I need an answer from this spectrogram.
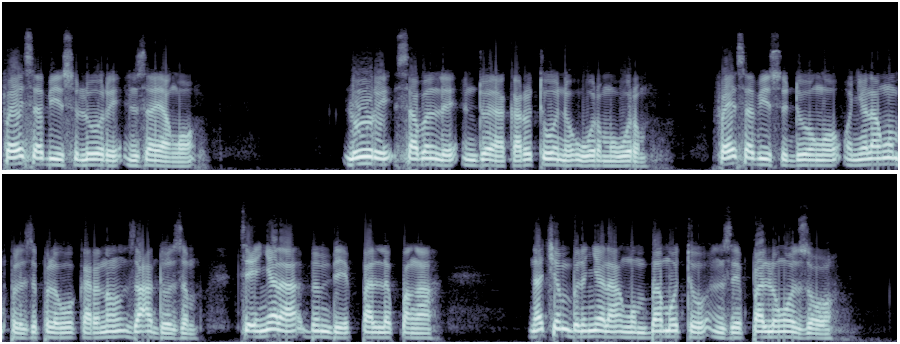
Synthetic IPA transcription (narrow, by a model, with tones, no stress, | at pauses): fa˦jɛ˦sa˦bi˦˨sɨ˨loː˦ɾɨ˨n̩˦za˦ja˨ŋɔ˨ | loː˦ɾɨ˨sa˦bɨ˦n˦lɨ˨n̩˦dɔ˦ja˨ka˨ɾɨ˦toː˦nɨ˨wʊ˦ɾɨ˨mwʊ˦ɾɨ˨m | fa˦jɛ˦sa˦biː˦sɨ˨doː˦ŋo˦o˨ɲɛ˦la˦ŋʊ˦npɨ˨lɨ˨zɨ˦pɨ˦lɨ˦ɡʊ˦ka˨ɾɨ˨nɨ˦ŋza˦ʔdo˨zɨ˦m | tɪ˨ʔɪ˨ɲɛ˦la˦bɨ˦mbɛ˨pa˦lːɨ˦k͡pa˦ŋa˦ | na˦t͡ʃɛ˦mbɨ˨lɨ˦ɲɛ˦la˦ŋʊ˨nba˦mo˦to˨n̩˨zɨ˨pa˦lːɨ˦ŋo˦zʊ˨ʔʊ˨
